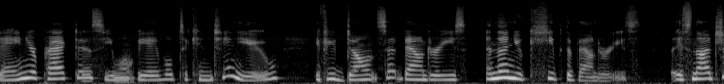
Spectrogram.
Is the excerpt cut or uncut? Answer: uncut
